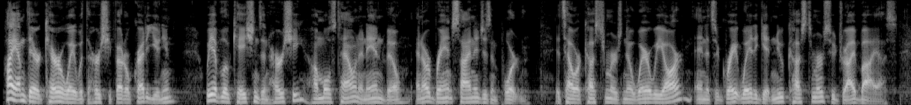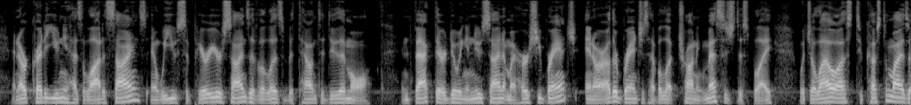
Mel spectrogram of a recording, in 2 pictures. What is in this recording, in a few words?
testimonial vox; Superior Sign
